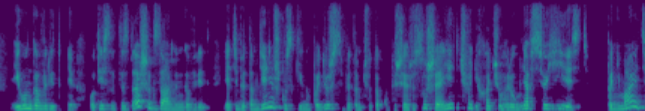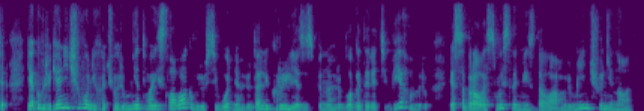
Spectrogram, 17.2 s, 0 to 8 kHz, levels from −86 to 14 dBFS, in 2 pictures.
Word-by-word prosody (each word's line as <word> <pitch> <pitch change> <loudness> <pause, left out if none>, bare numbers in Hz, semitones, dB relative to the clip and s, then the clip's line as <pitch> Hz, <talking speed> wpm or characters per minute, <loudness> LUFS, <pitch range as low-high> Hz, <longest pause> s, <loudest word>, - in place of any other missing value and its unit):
И 190 - +4
он 225 +3 +6
говорит 205 -3 +1
мне: 165 0 -6 0.2
"Вот 180 +3 -4
если 210 -2 -2
ты 190 +1 -5
сдашь 285 - +4
экзамен,- 185 -9 +1
говорит, 160 -2 -4 0.2
я 175 - +1
тебе 185 0 -3
там 170 0 -4
денежку 300 - +2
скину, 190 -6 -5
пойдешь 240 +10 -1
себе 175 -7 -7
там 160 -1 -7
чё-то 170 +1 -6
купишь". 165 +1 -4
Я - - +3
говорю: 185 +2 -7
"Слушай, 245 -8 +4
а - - +3
я 230 +7 +3
ничего 275 -1 -2
не 190 - -7
хочу,- 200 +1 +1
говорю, 175 -3 +1
у - - -3
меня 235 +4 +4
все 235 +1 0
есть". 195 -7 -2 0.2
Понимаете? 255 - +2 0.2
Я 220 - +7
говорю: 230 -1 +2
"Я 255 +3 +5
ничего 280 -2 +3
не 215 - +1
хочу,- 190 -1 -4
говорю,- 185 0 -1
мне 230 +4 +3
твои 220 -1 +1
слова,- 215 +6 +3
говорю,- 200 -9 -3
сегодня,- 180 -2 -2
говорю,- 160 0 -6
дали 200 +2 +2
крылья 205 -4 +1
за 160 -2 -6
спиной,- 155 +2 -6
говорю.- 160 0 -5
Благодаря 180 +2 -1
тебе,- 220 - -2
говорю,- 160 -4 -8 0.3
я 175 - +3
собралась 180 -3 +3
с - - -9
мыслями 215 -10 -1
и - - -7
сдала,- 150 -2 -2
говорю,- 145 0 -7
мне 210 +10 0
ничего 235 -4 -2
не 190 -1 -3
надо". 145 -3 -7
190 Hz, 230 wpm, -32 LUFS, 170-220 Hz, 0.3 s, Я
